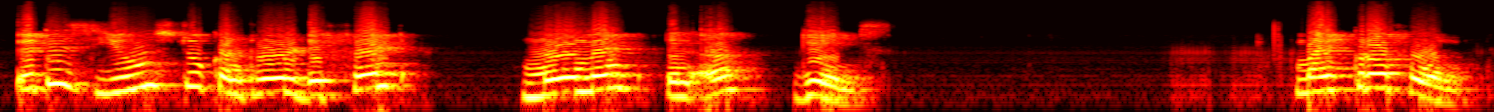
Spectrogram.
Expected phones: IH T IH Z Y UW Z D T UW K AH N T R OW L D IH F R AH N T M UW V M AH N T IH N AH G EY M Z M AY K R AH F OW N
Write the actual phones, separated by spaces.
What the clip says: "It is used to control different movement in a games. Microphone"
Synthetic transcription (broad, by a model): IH T IH Z Y UW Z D T UW K AH N T R OW L D IH F R AH N T M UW M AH N T IH N AH G EY M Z M AY K R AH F OW N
